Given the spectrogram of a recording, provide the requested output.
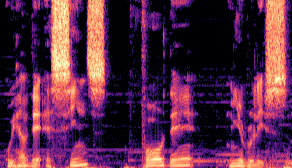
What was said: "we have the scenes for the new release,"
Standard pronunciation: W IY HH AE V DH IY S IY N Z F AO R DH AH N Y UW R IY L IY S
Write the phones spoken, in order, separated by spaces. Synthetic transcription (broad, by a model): W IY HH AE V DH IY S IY N S F AO R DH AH N Y UW R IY L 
